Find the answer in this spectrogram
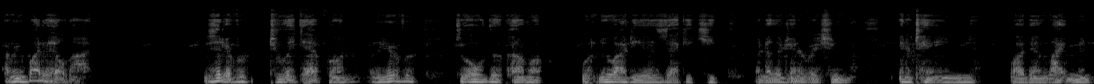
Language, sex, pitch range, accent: English, male, 90-110 Hz, American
